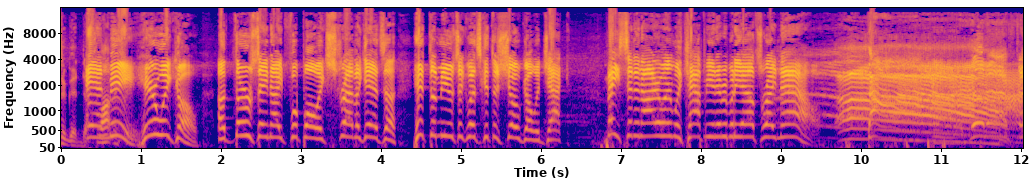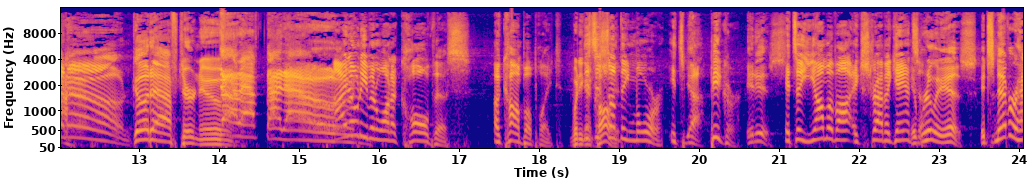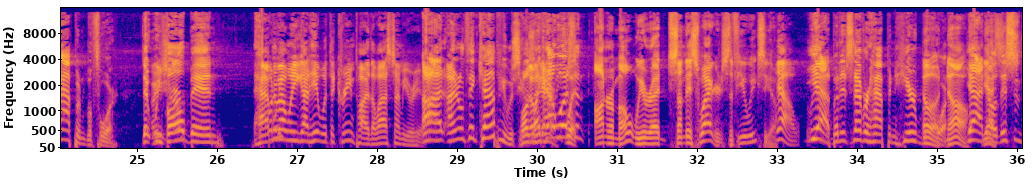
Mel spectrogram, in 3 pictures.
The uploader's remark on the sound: LIVE From The 909 Sports Bar at Yaamava!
